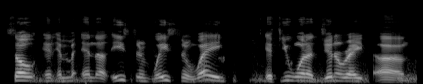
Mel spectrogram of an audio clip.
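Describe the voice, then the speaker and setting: A man's voice: a little high, animated, moderate pace, pushed and bright, slight background noise. A man in casual live-stream chat, rambling and reflective, laughing often. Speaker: doctor.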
